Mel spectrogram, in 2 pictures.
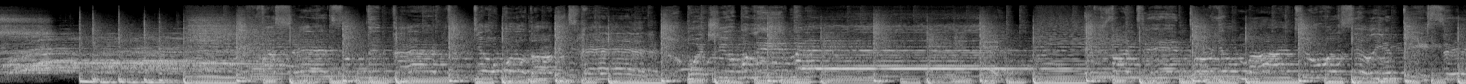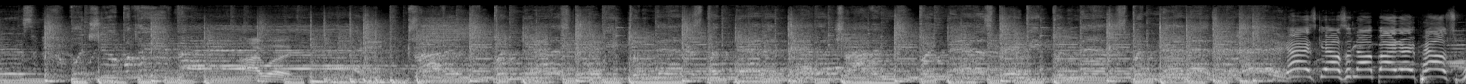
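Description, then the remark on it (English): A live audience at the first annual Splitty in the City event at the Virgil cheers, whoops and yells loudly and without pause for about half a minute over a steady rhythmic beat, then cuts off abruptly at the end. “Hot crowd. Hell hot yeah. Crowd.”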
